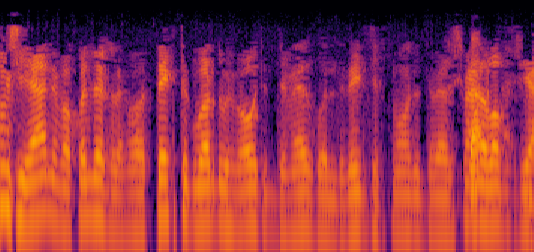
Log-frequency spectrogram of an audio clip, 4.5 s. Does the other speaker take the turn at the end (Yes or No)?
Yes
